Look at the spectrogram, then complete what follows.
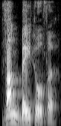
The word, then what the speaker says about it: van Beethoven: Ama Van Beethoven demek de bana ters. Yıllarca Van Beethoven dedikten sonra şimdi aslında, ama Flamanca okunuş öyle. Van Beethoven.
